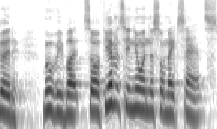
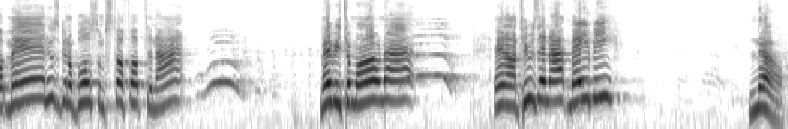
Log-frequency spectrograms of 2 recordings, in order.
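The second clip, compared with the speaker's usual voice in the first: louder, higher preacher's build; preaching at full force; 7 semitones higher, 9 dB louder than usual. Acted. Preacher firing up the congregation, loud and high. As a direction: drive the point home to the church.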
